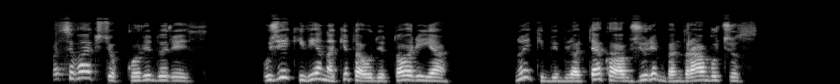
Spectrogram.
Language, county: Lithuanian, Klaipėda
